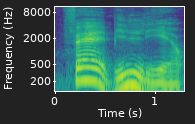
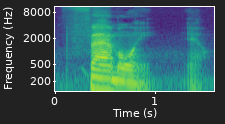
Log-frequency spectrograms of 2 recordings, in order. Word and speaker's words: family: 패밀리 아니고요. family예요. 뭐가 다르죠? F 발음 붙여주시고 패밀리 아니고 family예요. 멀리 저 멀리 할 때처럼 family 하시면 가장 정확한 발음이 됩니다.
